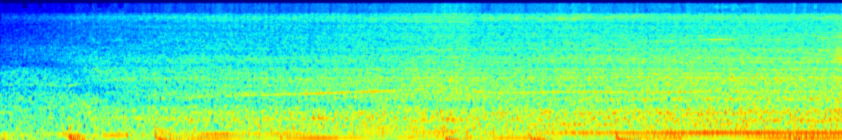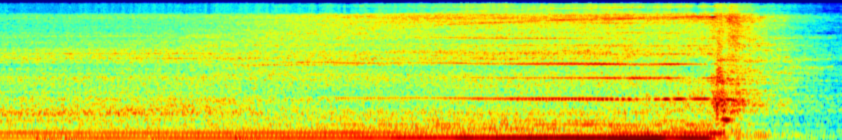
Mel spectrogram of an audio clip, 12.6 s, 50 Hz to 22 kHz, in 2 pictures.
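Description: Turbocharged Honda EP3 engine revving up, a rising, steady drone with tonal whine that builds for about eleven seconds before cutting off with a sharp blow-off valve burst near the end.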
